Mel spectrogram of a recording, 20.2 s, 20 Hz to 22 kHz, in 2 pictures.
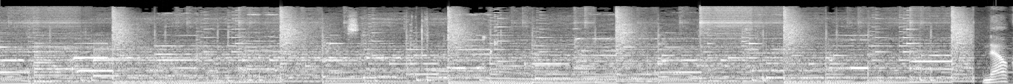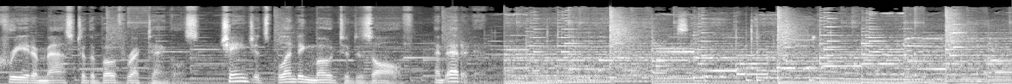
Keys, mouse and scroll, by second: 3.3 click, 4.9 space, 4.9-5.4 click, 5.2 space, 6.1 click, 12.4-13.3 alt+right click, 13.3 space, 13.4-13.9 click, 13.7 space, 14.8 click, 18.1-18.5 drag, 19.3-19.8 alt+right drag.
